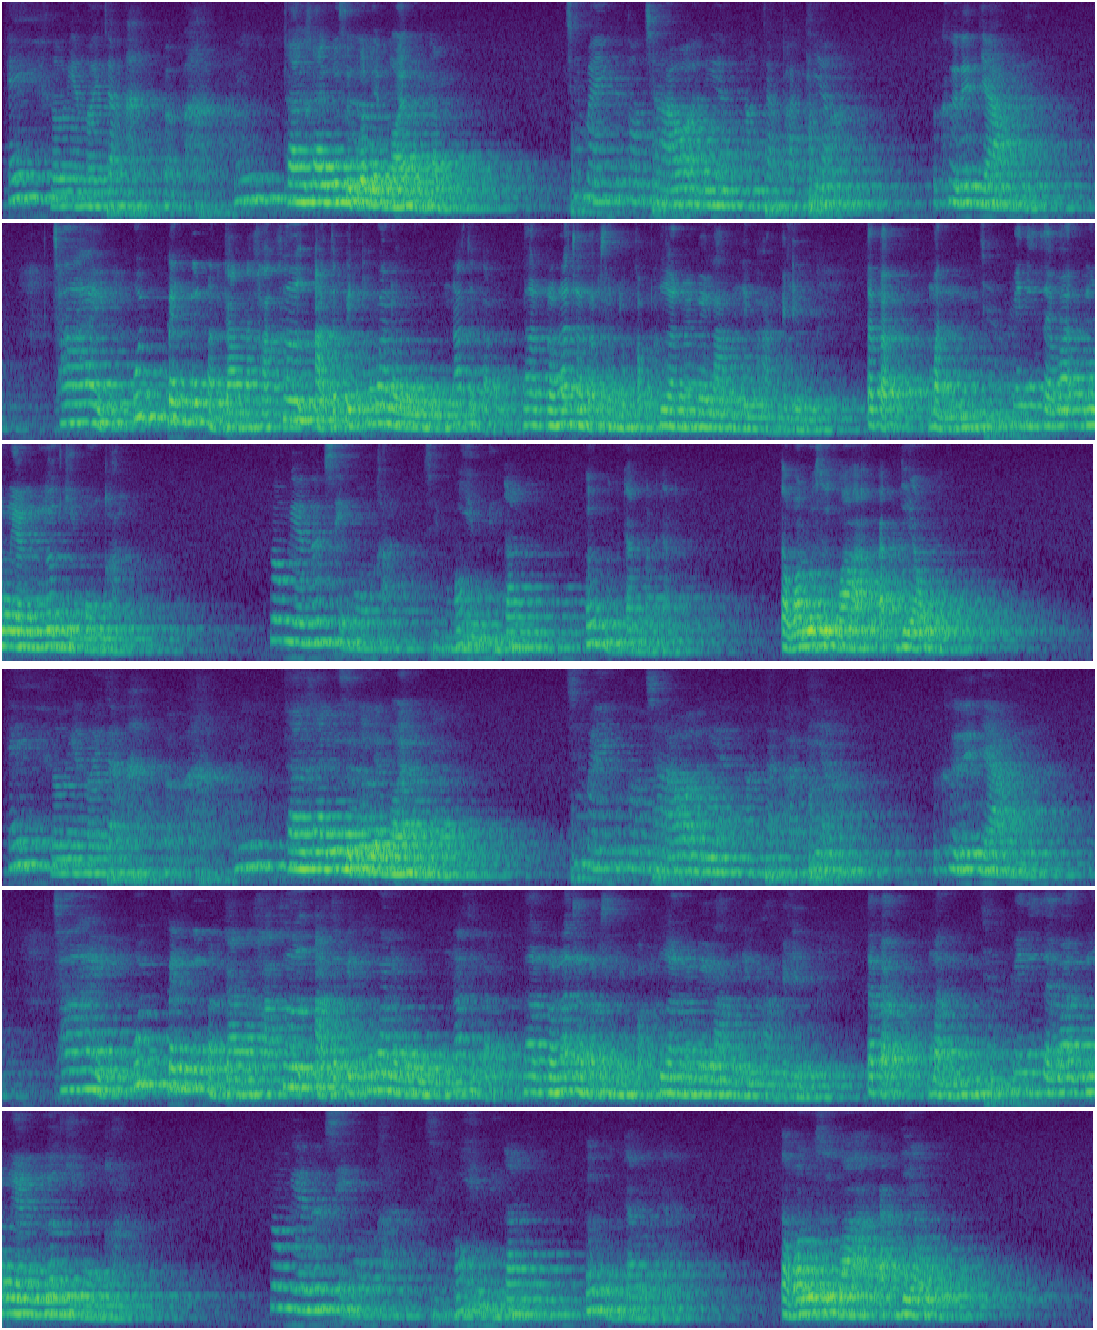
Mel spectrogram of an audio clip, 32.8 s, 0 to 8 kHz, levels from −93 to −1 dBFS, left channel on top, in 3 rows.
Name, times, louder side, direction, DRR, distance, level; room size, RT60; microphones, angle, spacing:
voice 1, 0.0-2.4 3.4-3.9 5.7-8.4 9.4-10.4 12.6-12.8 20.7-21.2 24.5-25.8 26.1-26.8, left 1 dB, 70° left, -3 dB, 1.4 m, -32 dB
voice 2, 2.3-4.5 11.4-15.8 16.1-19.0 19.6-19.9 20.2-23.1 26.4-27.3 27.7-28.6 29.6-31.3, left 1 dB, 40° left, 0 dB, 1.1 m, -26 dB
6.3 x 5.0 x 6.1 m, 2.3 s
head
